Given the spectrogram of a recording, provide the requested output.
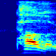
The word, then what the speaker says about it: Paolo: And when you were talking about that, I think, is he called, how do you pronounce his name again, Paolo? – Paolo, yeah, P-A-O-L-O.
